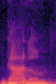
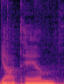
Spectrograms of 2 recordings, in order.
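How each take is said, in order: First: The name is said with a 'th' sound. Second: The name is said with a plain 't' sound.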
